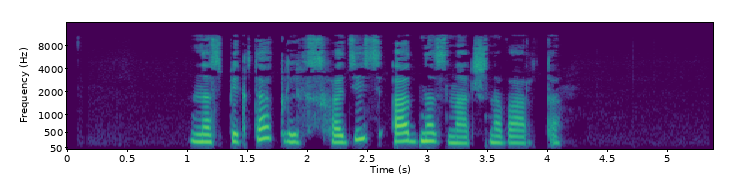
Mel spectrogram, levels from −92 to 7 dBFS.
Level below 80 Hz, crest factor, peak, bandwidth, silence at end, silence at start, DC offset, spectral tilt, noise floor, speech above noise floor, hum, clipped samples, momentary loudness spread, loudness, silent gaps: -72 dBFS; 22 dB; -2 dBFS; 11.5 kHz; 1.3 s; 1.05 s; under 0.1%; -4.5 dB/octave; -73 dBFS; 53 dB; none; under 0.1%; 10 LU; -21 LUFS; none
